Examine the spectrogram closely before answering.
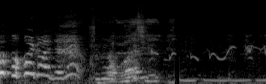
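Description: A young man talks with surprise.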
